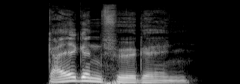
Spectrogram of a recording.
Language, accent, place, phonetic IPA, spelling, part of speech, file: German, Germany, Berlin, [ˈɡalɡn̩ˌføːɡl̩n], Galgenvögeln, noun, De-Galgenvögeln.ogg
- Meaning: dative plural of Galgenvogel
